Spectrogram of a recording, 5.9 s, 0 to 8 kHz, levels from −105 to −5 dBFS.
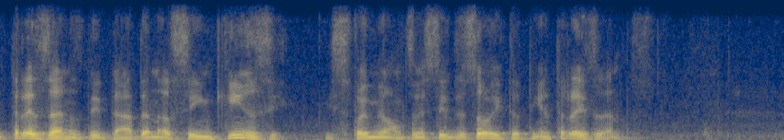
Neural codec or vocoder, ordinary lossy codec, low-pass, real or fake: none; Opus, 16 kbps; 7.2 kHz; real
